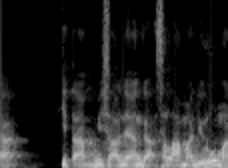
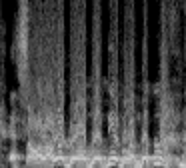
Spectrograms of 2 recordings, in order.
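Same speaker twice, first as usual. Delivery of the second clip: high-pitched talk breaking into laughter; amused laughing; 8 semitones higher than usual. Real, not acted. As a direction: say it through real laughter. Joking about the frightened children's prayers.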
